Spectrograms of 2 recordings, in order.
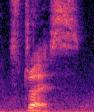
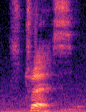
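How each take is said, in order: The two takes are said the same way.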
